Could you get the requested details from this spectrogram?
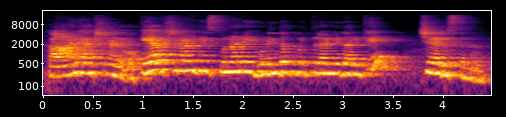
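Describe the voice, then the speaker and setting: High-voiced teacher woman in echoey room. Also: expressive, distant mic. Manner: slow repetitive drilling, asks and answers own questions. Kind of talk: teaching Telugu letter signs to children. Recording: very echoey room, voice away from the mic.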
